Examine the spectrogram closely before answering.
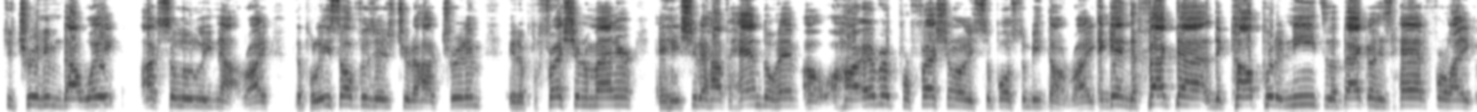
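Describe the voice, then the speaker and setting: A man with a fairly high voice and a non-native accent delivers a heated opinion piece to his audience. He hammers each point and keeps checking in with "right?". His tone is blunt and conversational rather than polished. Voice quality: speaks with an accent that is not standard American. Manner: emphatic, with frequent tag questions of "right?". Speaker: channel host. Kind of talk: opinion commentary to camera.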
